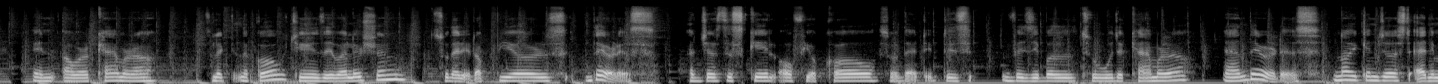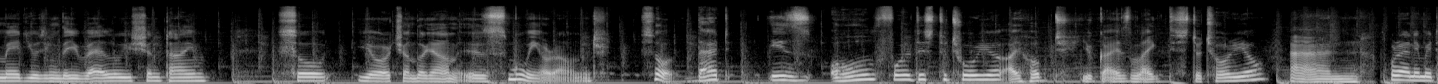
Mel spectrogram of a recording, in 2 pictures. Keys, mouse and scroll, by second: 0.4-1.4 scroll down 4, 1.5 click, 1.9 scroll up 1, 2.0 click, 3.2-5.9 shift+drag, 5.9-6.5 scroll up 5, 6.8 s, 7.3 g, 10.4-10.8 scroll down 1, 10.8-11.4 shift+middle drag, 11.4-12.0 scroll up 1, 12.0 scroll down 1, 12.1 shift+middle click, 12.7-13.1 scroll up 1, 13.1-13.9 scroll down 1, 13.9-14.6 scroll down 1, 14.7-20.6 shift+drag, 20.6 ctrl+s, 27.5 click, 28.6 click.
